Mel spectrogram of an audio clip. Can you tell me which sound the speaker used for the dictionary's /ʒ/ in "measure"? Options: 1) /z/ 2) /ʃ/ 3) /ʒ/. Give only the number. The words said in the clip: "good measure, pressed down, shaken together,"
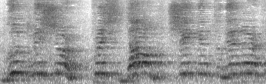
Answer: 2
